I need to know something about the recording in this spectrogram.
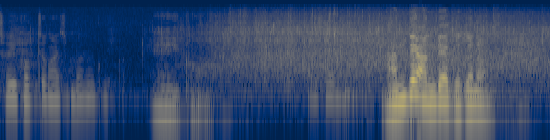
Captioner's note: audience claps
